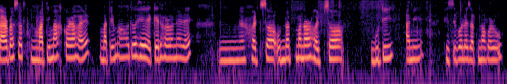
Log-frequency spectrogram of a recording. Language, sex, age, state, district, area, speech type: Assamese, female, 18-30, Assam, Dhemaji, rural, spontaneous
